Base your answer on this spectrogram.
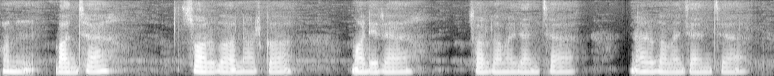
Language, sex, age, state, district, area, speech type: Nepali, female, 18-30, West Bengal, Darjeeling, rural, spontaneous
